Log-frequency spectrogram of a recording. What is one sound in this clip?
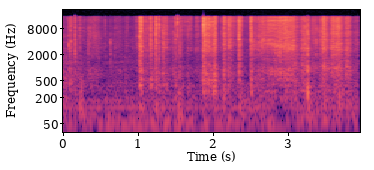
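Cardboard rustles and crinkles under a hand.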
